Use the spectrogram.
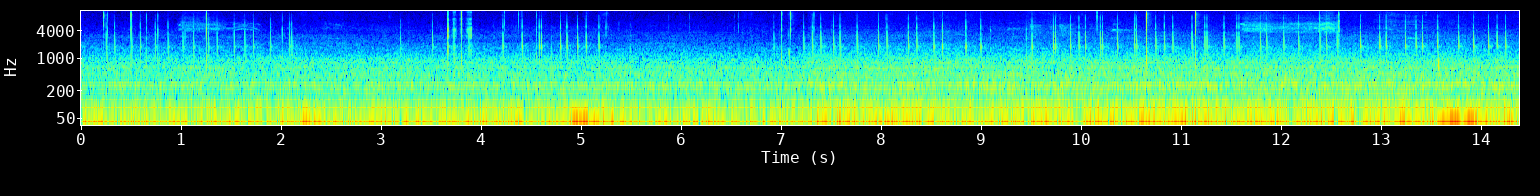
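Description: A small handheld smartphone in a dark plastic case, with a glass screen and glass back, is held in both hands and tapped with long acrylic nails on the screen and the case. The result is a quick, irregular patter of sharp, bright clicks over a steady low rumble.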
